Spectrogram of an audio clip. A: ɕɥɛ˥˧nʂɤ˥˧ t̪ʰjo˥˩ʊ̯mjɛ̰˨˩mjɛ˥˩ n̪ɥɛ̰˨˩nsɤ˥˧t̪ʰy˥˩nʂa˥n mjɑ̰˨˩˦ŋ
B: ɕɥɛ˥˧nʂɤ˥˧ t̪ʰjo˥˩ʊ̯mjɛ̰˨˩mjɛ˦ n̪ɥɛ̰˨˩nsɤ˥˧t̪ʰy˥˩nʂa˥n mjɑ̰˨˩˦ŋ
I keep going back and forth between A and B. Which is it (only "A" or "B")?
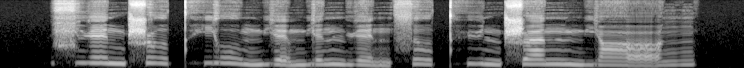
B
